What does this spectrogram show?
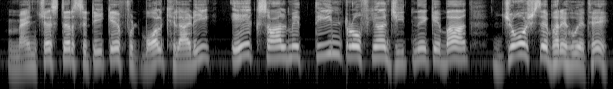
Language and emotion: Hindi, happy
